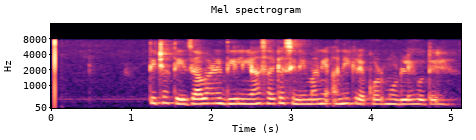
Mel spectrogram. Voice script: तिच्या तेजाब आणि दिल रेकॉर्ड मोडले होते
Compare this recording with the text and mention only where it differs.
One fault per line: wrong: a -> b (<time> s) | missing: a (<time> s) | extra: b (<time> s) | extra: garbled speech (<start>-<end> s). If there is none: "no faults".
extra: यांसारख्या सिनेमांनी अनेक (2.5 s)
